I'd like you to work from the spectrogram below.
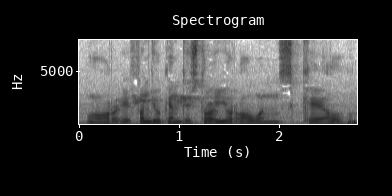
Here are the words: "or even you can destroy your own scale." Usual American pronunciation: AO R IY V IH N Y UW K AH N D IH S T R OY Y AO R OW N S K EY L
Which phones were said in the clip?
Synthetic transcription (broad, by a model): AO R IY F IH N Y UW K AH N D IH S T R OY Y AO R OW N S K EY L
